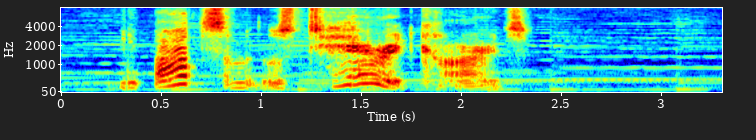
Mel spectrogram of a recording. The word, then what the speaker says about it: tarot: He bought some of those tarot cards." She pronounced it like carrot.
